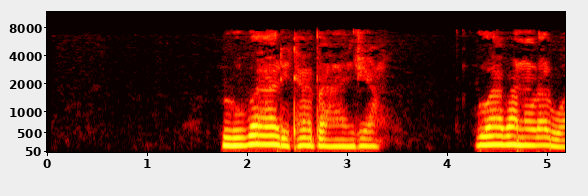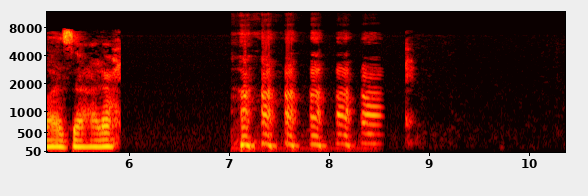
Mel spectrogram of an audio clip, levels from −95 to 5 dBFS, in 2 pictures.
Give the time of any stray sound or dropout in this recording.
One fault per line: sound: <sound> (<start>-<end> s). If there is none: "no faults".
sound: laugh (7.0-8.6 s)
